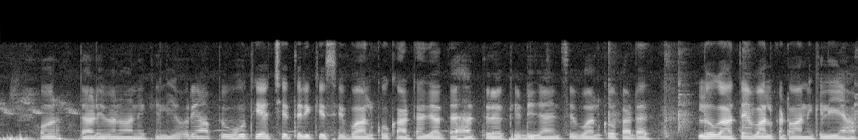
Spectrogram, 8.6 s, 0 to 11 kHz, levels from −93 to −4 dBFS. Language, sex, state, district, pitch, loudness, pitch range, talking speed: Hindi, male, Chhattisgarh, Kabirdham, 130 Hz, -17 LUFS, 130-135 Hz, 250 wpm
